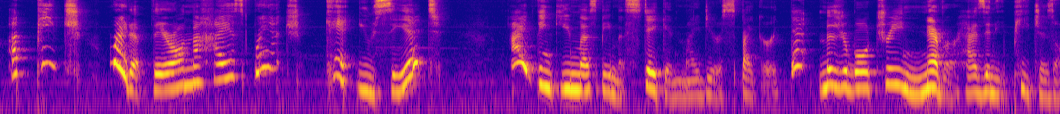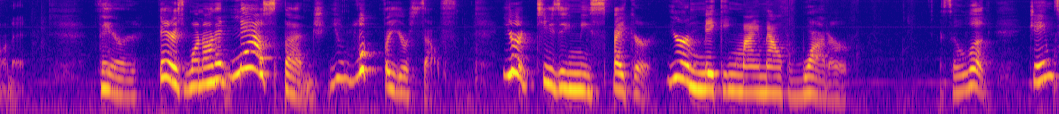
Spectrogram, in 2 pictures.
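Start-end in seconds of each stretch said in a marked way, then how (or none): 0.1-4.4 high, loud insistent cry; excited aunt. Acted. Aunt Spiker insisting to Sponge the peach is there. 5.1-19.1 loud, doubting fat aunt voice; scoffing aunt. Acted. Aunt Sponge doubting Spiker about the peach.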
